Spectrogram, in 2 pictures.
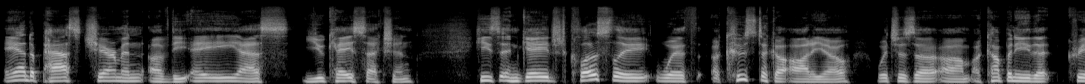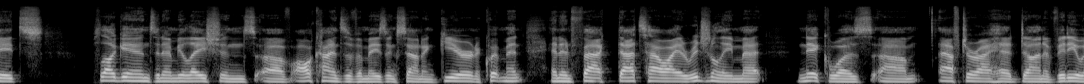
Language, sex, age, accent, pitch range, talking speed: English, male, 40-59, American, 130-160 Hz, 145 wpm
